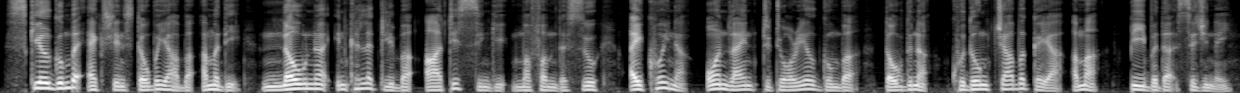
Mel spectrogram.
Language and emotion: Manipuri, neutral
